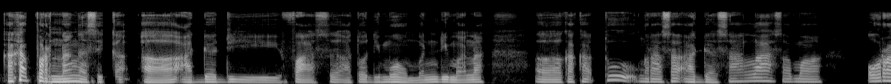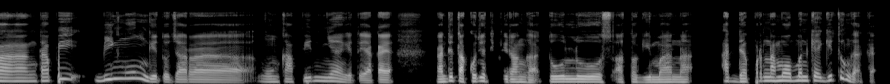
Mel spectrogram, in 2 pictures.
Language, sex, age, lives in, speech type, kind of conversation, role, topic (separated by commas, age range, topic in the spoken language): Indonesian, male, 25-29, Indonesia, conversation, podcast, host, Bagaimana cara mengucapkan maaf yang menurutmu terasa tulus?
